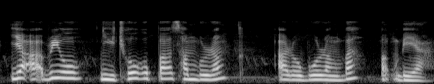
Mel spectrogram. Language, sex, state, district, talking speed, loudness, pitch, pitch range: Garo, female, Meghalaya, South Garo Hills, 95 wpm, -14 LUFS, 245 Hz, 220-275 Hz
